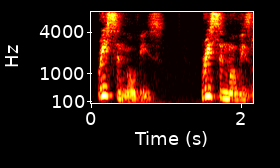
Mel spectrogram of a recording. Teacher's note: the N and the M cancel out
